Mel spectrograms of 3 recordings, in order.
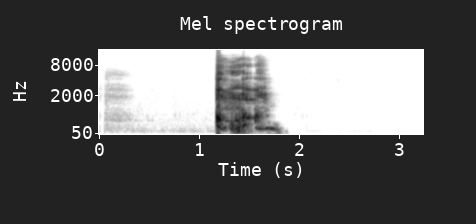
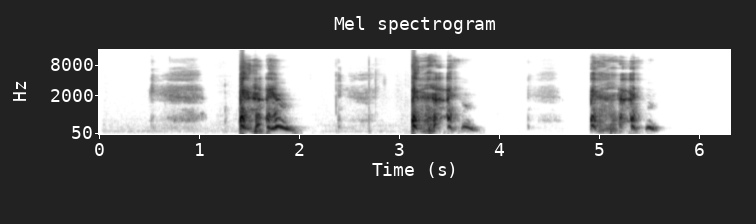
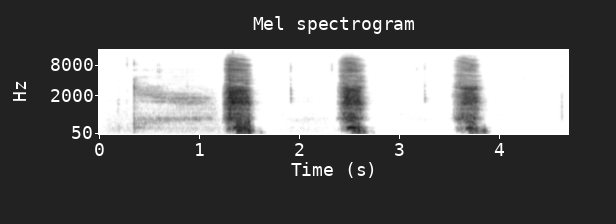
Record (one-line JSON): {"cough_length": "3.2 s", "cough_amplitude": 32768, "cough_signal_mean_std_ratio": 0.27, "three_cough_length": "6.3 s", "three_cough_amplitude": 32768, "three_cough_signal_mean_std_ratio": 0.33, "exhalation_length": "4.7 s", "exhalation_amplitude": 32192, "exhalation_signal_mean_std_ratio": 0.29, "survey_phase": "beta (2021-08-13 to 2022-03-07)", "age": "45-64", "gender": "Female", "wearing_mask": "No", "symptom_none": true, "smoker_status": "Ex-smoker", "respiratory_condition_asthma": false, "respiratory_condition_other": false, "recruitment_source": "REACT", "submission_delay": "3 days", "covid_test_result": "Negative", "covid_test_method": "RT-qPCR", "influenza_a_test_result": "Negative", "influenza_b_test_result": "Negative"}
